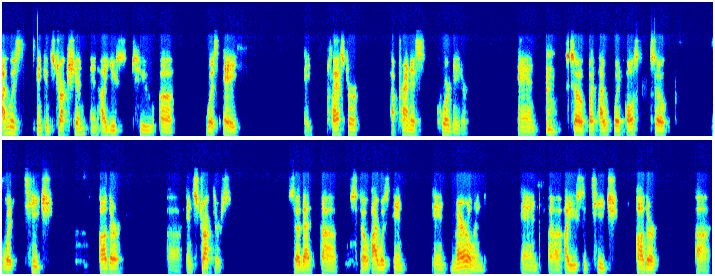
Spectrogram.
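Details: Man with aphasia after an ischemic stroke that occurred together with a heart attack about five and a half years earlier; aphasia is his main post-stroke challenge.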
